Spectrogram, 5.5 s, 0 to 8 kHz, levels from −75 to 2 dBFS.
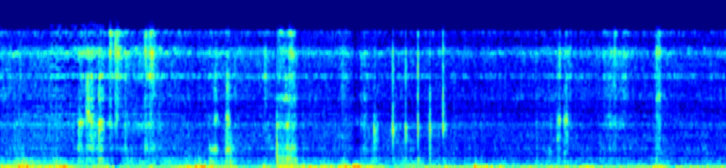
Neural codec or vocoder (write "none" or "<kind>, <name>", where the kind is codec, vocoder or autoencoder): codec, SNAC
